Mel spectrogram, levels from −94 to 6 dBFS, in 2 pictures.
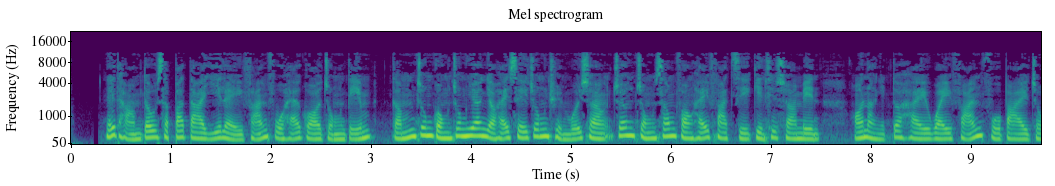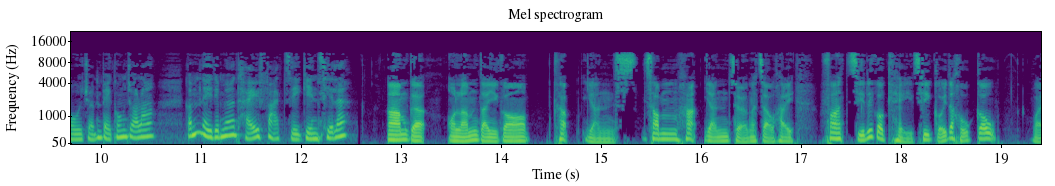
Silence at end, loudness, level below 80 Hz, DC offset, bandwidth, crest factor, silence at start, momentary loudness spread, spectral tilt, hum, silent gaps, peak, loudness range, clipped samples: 0 s; -19 LUFS; -42 dBFS; under 0.1%; 11.5 kHz; 18 dB; 0.35 s; 8 LU; -6.5 dB/octave; none; none; 0 dBFS; 4 LU; under 0.1%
